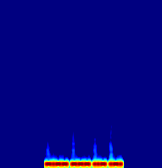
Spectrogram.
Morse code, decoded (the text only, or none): YOUR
